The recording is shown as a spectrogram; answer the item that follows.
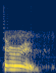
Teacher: Fate finta che state pronunciando la S, quindi... però invece di avere la lingua che sbatte sugli alveoli, nella S, avete la lingua in mezzo ai denti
